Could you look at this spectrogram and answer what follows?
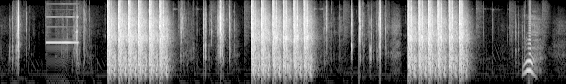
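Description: A pistol fires three very rapid strings of shots from a competition holster at a USPSA target seven yards away on an outdoor range, each burst loud and tightly packed, with short beeps and gaps between strings.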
